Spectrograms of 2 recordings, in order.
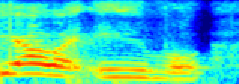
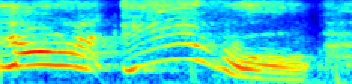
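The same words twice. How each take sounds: First: Said in the usual way. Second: Shrill-high mock outrage, pitched way up; high exasperated accusation. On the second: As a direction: squeal it like you're betrayed. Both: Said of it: "I was like".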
